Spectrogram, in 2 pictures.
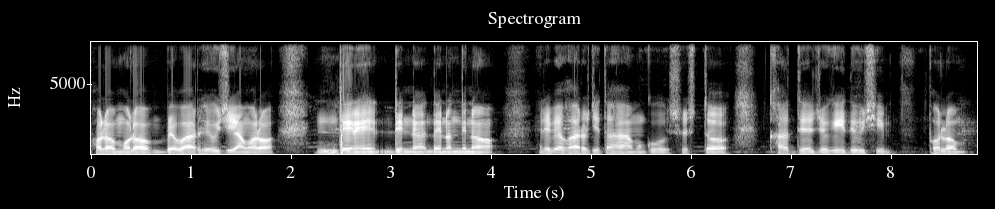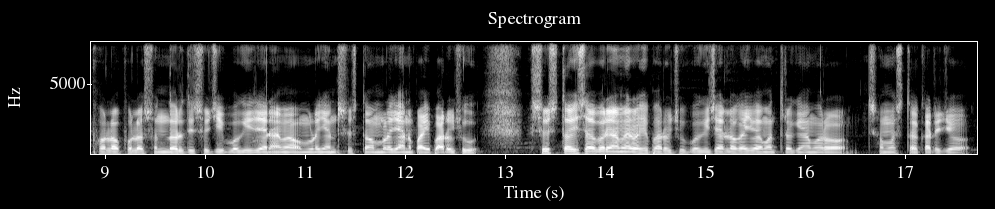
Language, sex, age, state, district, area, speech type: Odia, male, 30-45, Odisha, Balangir, urban, spontaneous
